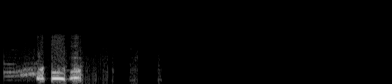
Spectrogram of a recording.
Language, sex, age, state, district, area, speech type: Dogri, female, 30-45, Jammu and Kashmir, Samba, rural, conversation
